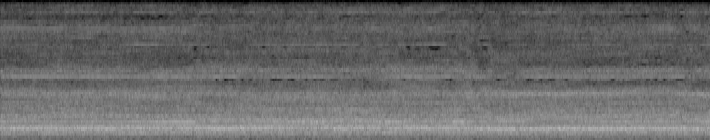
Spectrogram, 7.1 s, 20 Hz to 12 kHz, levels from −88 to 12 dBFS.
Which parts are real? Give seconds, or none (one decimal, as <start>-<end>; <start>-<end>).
0.0-7.1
